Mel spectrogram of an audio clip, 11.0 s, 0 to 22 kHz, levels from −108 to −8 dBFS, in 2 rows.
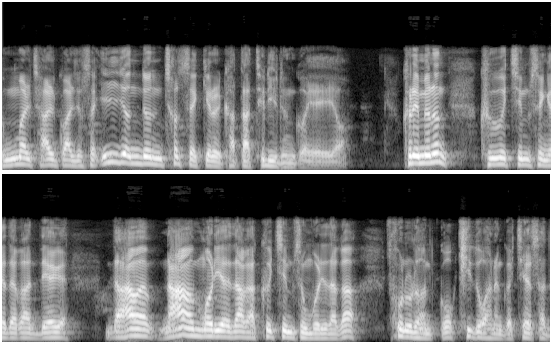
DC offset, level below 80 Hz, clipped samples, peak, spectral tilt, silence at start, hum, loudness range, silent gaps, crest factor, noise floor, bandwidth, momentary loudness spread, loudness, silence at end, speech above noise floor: under 0.1%; -62 dBFS; under 0.1%; 0 dBFS; -5.5 dB/octave; 0 s; none; 4 LU; none; 18 dB; -55 dBFS; 7.6 kHz; 11 LU; -17 LUFS; 0 s; 38 dB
